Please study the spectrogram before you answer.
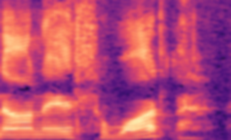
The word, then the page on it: naaneeyLwaatL': hupa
